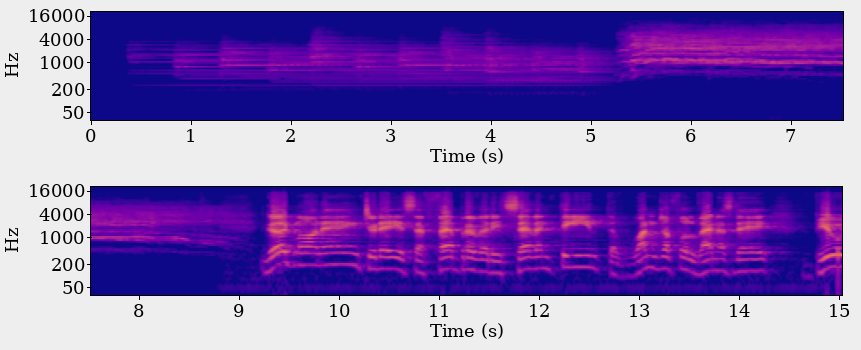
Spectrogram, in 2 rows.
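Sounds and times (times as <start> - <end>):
bell-like notes chord: 0.4 - 5.3.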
